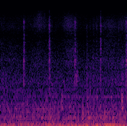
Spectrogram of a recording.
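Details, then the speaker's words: HTC RE camera on a windshield suction mount while driving; light sharp ticks about three times a second over road rumble, something loose vibrating inside the camera itself. "there appears to be something inside the re itself that's vibrating and making a little bit of noise so I think that's actually what's causing the noise that I've been hearing on screen"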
